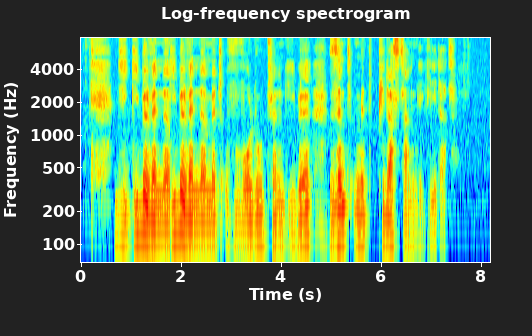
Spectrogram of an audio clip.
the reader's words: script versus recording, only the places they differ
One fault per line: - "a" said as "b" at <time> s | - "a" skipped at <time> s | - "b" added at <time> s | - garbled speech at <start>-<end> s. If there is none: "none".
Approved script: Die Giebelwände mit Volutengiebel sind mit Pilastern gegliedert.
- "Giebelwände" added at 1.7 s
